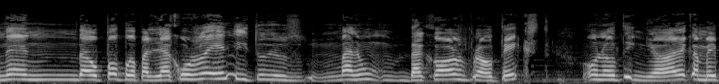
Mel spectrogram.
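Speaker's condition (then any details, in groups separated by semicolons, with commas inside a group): Spastic quadriplegic cerebral palsy; age 18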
